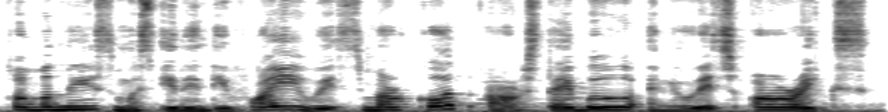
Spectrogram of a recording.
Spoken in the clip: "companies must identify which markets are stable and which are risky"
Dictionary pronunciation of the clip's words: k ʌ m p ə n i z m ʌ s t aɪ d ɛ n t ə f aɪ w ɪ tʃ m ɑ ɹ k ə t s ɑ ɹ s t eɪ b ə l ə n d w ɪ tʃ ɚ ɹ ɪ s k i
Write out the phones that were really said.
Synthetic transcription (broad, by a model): k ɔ m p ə n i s m ʌ s t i d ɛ n t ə f aɪ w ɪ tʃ m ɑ ɹ k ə t ɑ ɹ s t eɪ b ə l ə n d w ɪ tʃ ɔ ɹ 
